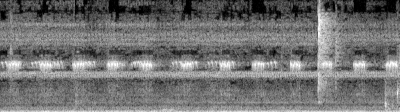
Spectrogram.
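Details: Rhythmic high chirping of grass insects as study ambience, short bright pulses about three per second, broken by a couple of small clicks or taps, low hum underneath.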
